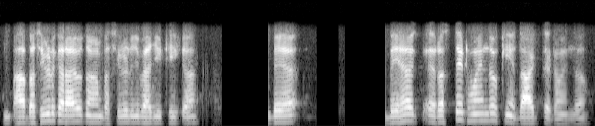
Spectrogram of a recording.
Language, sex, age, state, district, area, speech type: Sindhi, male, 45-60, Uttar Pradesh, Lucknow, rural, conversation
